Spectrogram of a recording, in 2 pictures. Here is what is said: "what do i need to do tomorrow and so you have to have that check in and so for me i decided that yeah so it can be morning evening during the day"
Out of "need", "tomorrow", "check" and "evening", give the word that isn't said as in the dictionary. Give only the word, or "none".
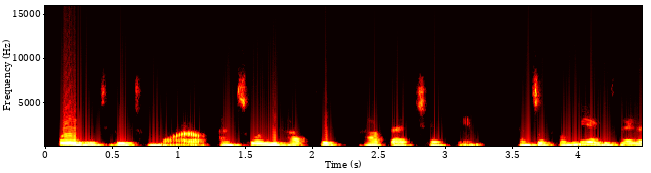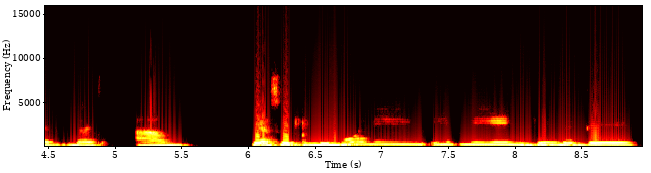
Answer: none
